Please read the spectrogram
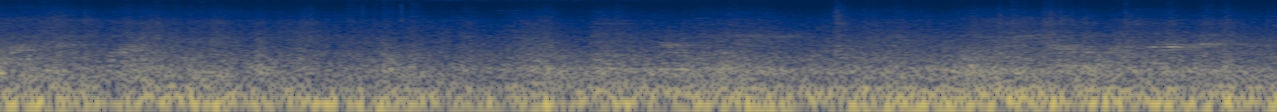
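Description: New York City subway train running on the rails, a steady rumble of wheels and motors.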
